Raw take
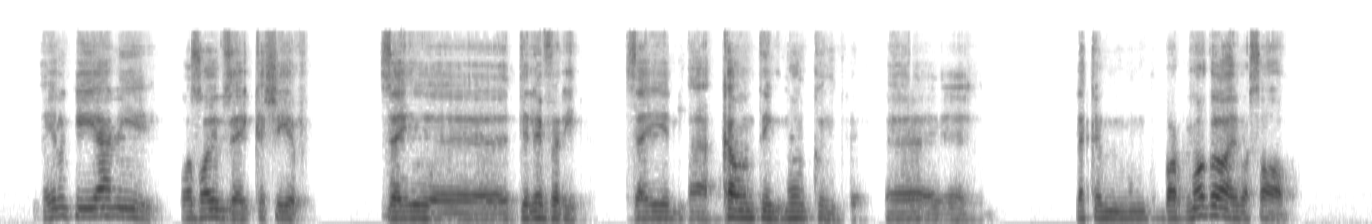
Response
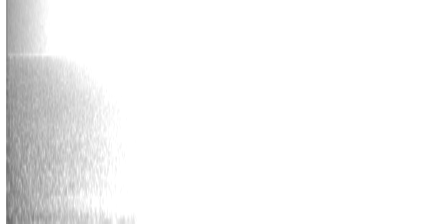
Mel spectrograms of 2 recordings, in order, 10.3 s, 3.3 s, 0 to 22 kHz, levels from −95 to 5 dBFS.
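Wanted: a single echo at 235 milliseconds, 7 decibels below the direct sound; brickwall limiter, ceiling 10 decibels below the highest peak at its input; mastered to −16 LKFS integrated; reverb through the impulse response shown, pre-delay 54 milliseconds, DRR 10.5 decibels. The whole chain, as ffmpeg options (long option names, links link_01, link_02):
-filter_complex "[0:a]alimiter=limit=-18.5dB:level=0:latency=1,aecho=1:1:235:0.447,asplit=2[link_01][link_02];[1:a]atrim=start_sample=2205,adelay=54[link_03];[link_02][link_03]afir=irnorm=-1:irlink=0,volume=-18.5dB[link_04];[link_01][link_04]amix=inputs=2:normalize=0,volume=15dB"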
